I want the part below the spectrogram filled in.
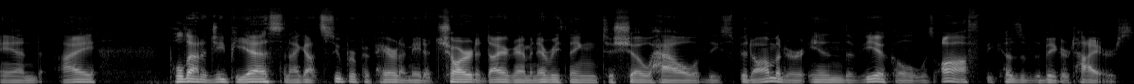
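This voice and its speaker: In a very clean recording with a silent background, a man with an American accent and a plain, everyday voice speaks at a moderate pace and fairly low pitch, with fairly even intonation and big swings in loudness. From West Texas (El Paso). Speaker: lawyer. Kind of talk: interview. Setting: studio.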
